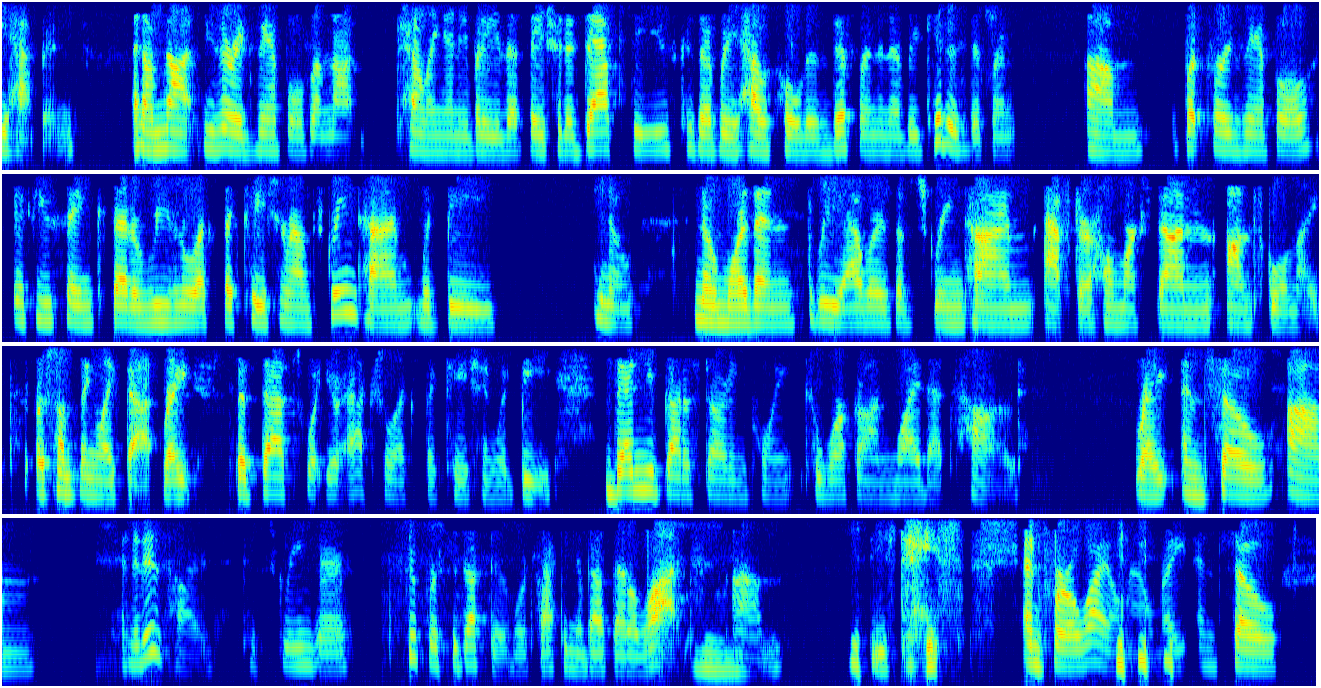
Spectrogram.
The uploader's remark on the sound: A mom who called.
